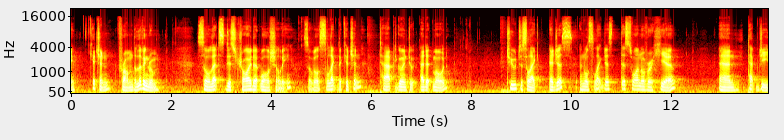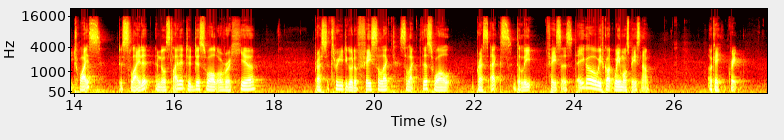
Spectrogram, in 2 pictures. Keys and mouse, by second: 0.7 middle drag, 1.6-2.0 middle drag, 4.5 click, 5.9 Tab, 7.2 shift+drag, 7.4 shift+middle click, 8.6 2, 10.2 click, 14.3 g, 18.9 3, 21.0 x, 23.1 typing, 23.7-24.2 middle drag, 25.4 z, 26.2-26.6 middle drag.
